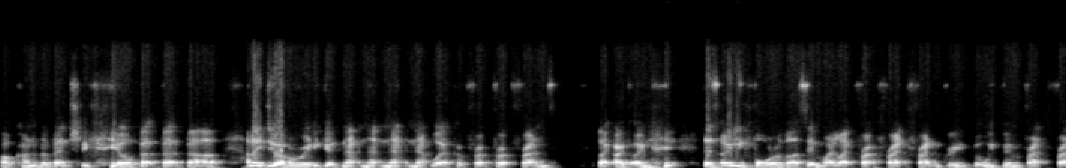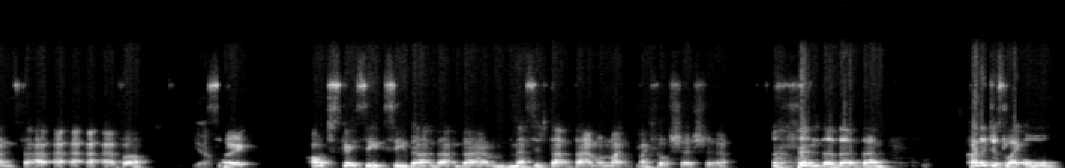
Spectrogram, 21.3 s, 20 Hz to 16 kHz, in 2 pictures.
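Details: Man, 28, with Tourette syndrome beginning about two years ago, with involuntary swearing, repeated words and a new stammer he never had before: vocal tics with stammering (Tourette syndrome).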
